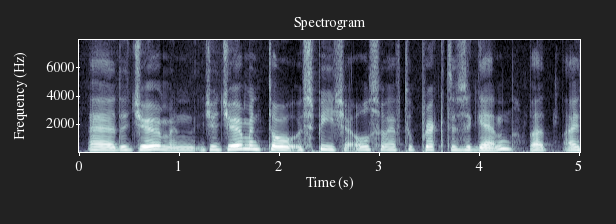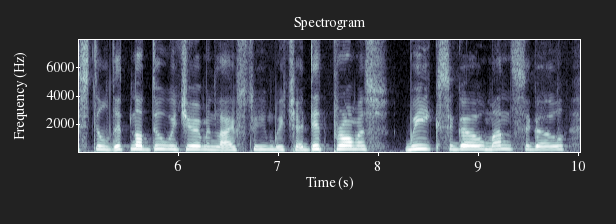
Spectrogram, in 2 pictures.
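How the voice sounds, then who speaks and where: A woman's voice: medium pitch, darkish tone, no room sound. Dutch woman rambling on a live stream. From Netherlands. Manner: rambling, halting, with frequent restarts. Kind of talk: casual live stream monologue.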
